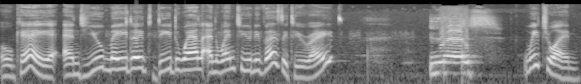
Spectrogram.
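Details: Adult woman (host), with a brief reply from another speaker; typical speech.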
